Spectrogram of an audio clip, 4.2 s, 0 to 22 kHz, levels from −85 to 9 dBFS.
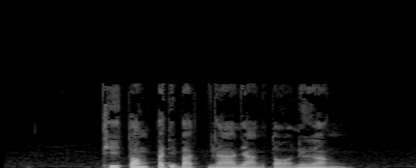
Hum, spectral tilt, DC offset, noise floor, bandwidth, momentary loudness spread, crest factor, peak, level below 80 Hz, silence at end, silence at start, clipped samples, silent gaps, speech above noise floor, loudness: none; -7.5 dB/octave; under 0.1%; -68 dBFS; 11.5 kHz; 11 LU; 22 dB; -4 dBFS; -52 dBFS; 0.7 s; 1 s; under 0.1%; none; 44 dB; -25 LUFS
